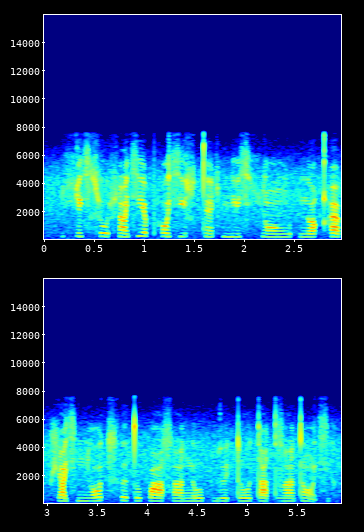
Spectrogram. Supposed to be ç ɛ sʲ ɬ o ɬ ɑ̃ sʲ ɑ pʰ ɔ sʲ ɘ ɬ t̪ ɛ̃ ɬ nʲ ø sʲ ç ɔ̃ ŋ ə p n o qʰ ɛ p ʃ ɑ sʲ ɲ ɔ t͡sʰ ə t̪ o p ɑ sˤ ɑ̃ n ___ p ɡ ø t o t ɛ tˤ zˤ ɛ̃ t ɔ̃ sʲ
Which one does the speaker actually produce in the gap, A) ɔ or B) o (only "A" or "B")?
B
